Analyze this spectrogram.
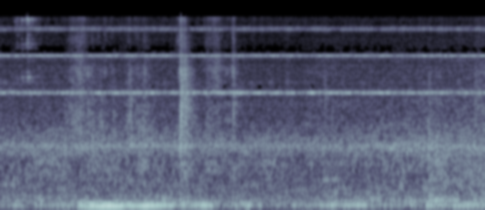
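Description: Room noise: a faint steady high whine, a low rumble that swells twice, and one sharp click about two and a half seconds in.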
